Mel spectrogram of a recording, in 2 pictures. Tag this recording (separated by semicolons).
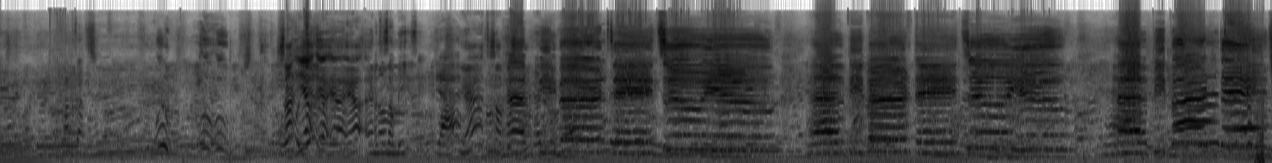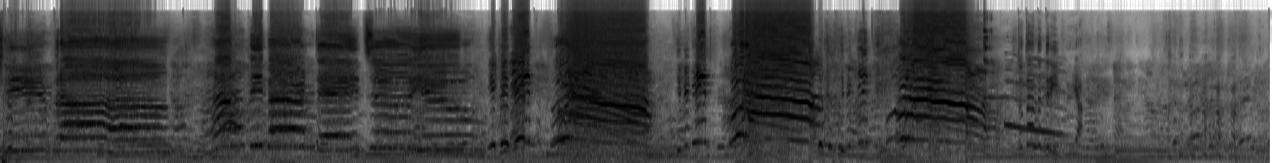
birthday; chant; female; ghent; voice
